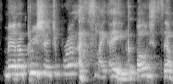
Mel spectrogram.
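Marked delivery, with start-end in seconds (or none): 0.1-1.5 put-on cracking voice, much higher. Retelling a friend thanking him, imitating the friend's cracking voice. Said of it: "His voice all cracking".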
